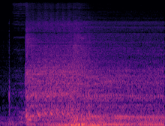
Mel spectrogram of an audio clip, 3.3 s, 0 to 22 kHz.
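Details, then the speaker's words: Seat Leon 1.6 TDI after timing belt replacement and recoding injector number three to fix shaking: diesel cranks briefly, catches cleanly and holds a steady idle with no shake or misfire; repair successful. "no shaking noise looking good looking good"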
